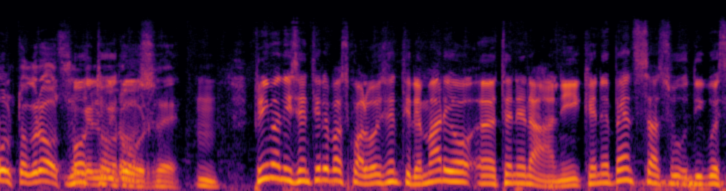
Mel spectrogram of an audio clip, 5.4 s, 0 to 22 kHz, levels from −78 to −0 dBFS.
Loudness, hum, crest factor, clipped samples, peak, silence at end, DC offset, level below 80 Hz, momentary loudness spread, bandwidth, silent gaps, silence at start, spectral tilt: -21 LUFS; none; 16 dB; under 0.1%; -6 dBFS; 0 s; under 0.1%; -44 dBFS; 5 LU; 14.5 kHz; none; 0 s; -5.5 dB/octave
